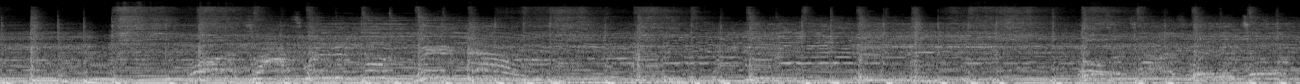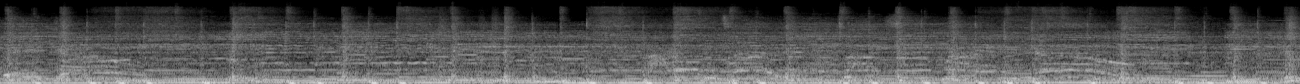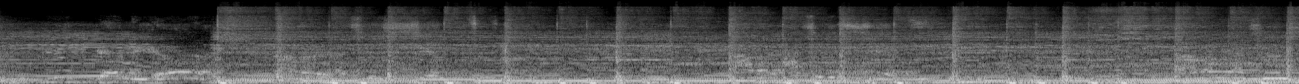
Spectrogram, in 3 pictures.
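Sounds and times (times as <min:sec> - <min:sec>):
rock band playing live: 0:00.0 - 0:38.9
person singing: 0:26.5 - 0:31.0.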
